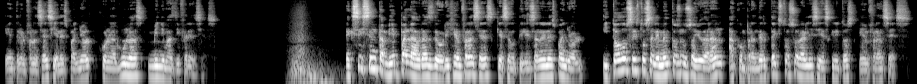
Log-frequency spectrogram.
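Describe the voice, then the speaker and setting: Man, language teacher, muted mellow tone, husky voice, mid pitch, didactic scripted narration. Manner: didactic, mixing in French terms. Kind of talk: scripted explanatory lesson narration.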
